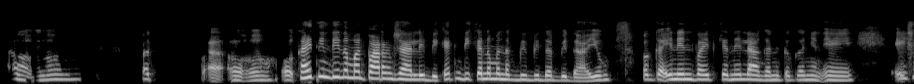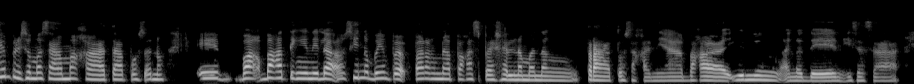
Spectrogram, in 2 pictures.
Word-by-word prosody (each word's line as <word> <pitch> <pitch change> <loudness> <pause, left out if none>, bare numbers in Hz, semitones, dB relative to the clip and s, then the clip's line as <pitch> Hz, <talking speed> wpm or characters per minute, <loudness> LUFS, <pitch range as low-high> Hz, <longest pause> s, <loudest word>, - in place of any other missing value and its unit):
Oo. 225 +3 -4 0.6
At - - -4 0.5
ah, 395 -1 -2
oo. 190 -1 -2 0.2
O 205 0 -1
kahit 305 +4 +6
hindi 340 -2 +4
naman 310 -4 +4
parang 275 -2 +7
Jollibee, 220 -5 +4
kahit 240 +5 -1
hindi 255 -2 0
ka 255 +4 +4
naman 250 -1 +5
nagbibida-bida, 200 -6 -1
yung 205 +4 +1 0.3
pagka 225 -1 0
in-invite 235 -1 +4
ka 235 - +3
nila 230 0 +3
ganito, 200 0 -1
ganyan, 210 -1 -1
eh, 195 0 -1 0.4
eh, - - -2
siyempre 350 -3 -1
sumasama 270 -2 0
ka 225 -3 -1
tapos 230 0 -4
ano, 230 -1 -2 0.3
eh, 285 +1 0 0.2
ba 275 +4 +2
baka 295 +3 +2
tingin 270 -1 +1
nila 260 0 +2
o 270 - -9
sino 300 -1 -3
ba 270 - +1
yung 280 - -5
pa 245 - +2
parang 260 0 -2
napaka-special 230 -3 -2
naman 205 -1 +1
ng 195 -1 -2 0.3
trato 190 -3 +1
sa 190 - -11
kanya, 175 +1 -7
baka 190 -1 0
yun 210 +5 0
yung 200 -1 0 0.2
ano 170 +1 -4
din, 170 0 0
isa 180 +1 -9
sa 170 0 -11
225 Hz, 175 wpm, -23 LUFS, 195-255 Hz, 0.6 s, parang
